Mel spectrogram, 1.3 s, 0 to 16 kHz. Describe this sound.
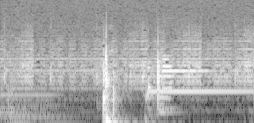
Noise on the guitar track just before recording.
I copied this noise before cut it on the track.
Stack: Stratocaster with Seymour Duncan humbucker sensor -> M-Audio FastTrack Ultra 8R -> Digital recorder.
Mono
